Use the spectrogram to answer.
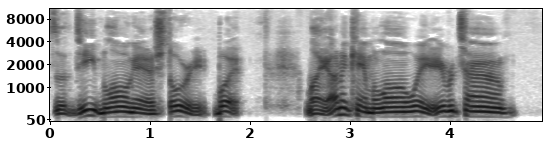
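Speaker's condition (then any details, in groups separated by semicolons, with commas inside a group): Cleft lip and palate; present from birth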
